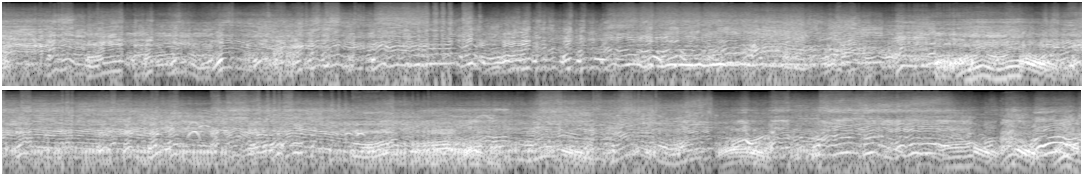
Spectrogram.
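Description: Several off-road dirt-bike engines revving up and down at once, the pitch rising and falling over and over as riders work their bikes over a tyre obstacle, with voices mixed in.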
